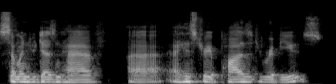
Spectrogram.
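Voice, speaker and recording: Against a quiet background, a man with an ordinary speaking voice talks at a medium pitch with fairly even intonation. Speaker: company spokesperson. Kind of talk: radio interview.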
